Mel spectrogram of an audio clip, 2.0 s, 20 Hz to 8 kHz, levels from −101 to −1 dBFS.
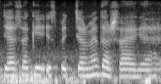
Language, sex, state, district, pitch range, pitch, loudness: Hindi, female, Uttar Pradesh, Shamli, 210-245 Hz, 225 Hz, -14 LUFS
